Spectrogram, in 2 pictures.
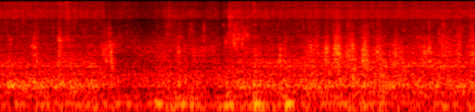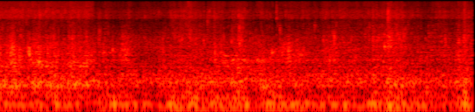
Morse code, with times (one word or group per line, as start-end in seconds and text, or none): none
